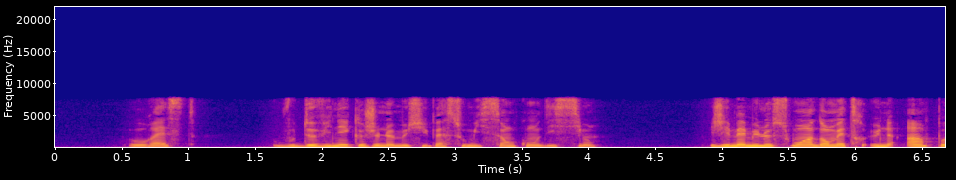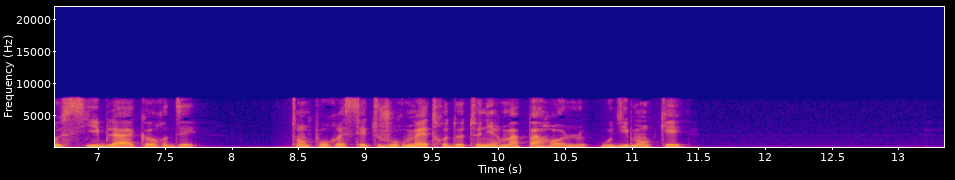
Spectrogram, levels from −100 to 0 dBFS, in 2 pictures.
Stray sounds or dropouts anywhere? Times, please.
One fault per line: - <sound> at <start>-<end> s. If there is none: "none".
none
